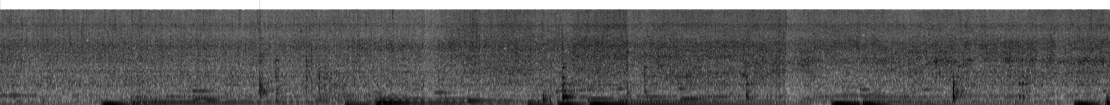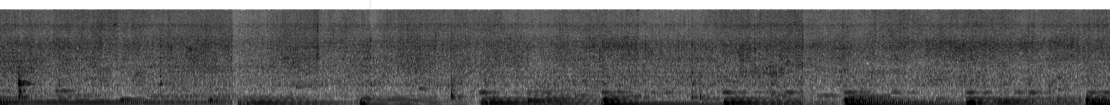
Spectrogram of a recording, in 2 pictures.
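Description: Goat meat and potato chunks sizzling in oil and curry paste in a non-stick wok, with the scrape and clack of a slotted spatula stirring them. The meat is being seared in the spice paste before water goes in. Low held notes change every second or two underneath.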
